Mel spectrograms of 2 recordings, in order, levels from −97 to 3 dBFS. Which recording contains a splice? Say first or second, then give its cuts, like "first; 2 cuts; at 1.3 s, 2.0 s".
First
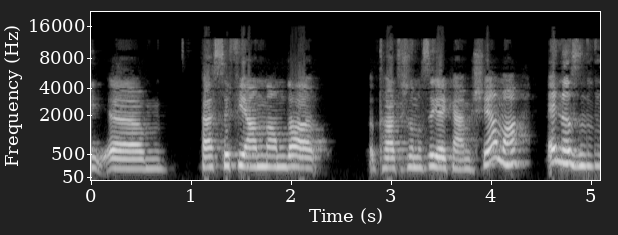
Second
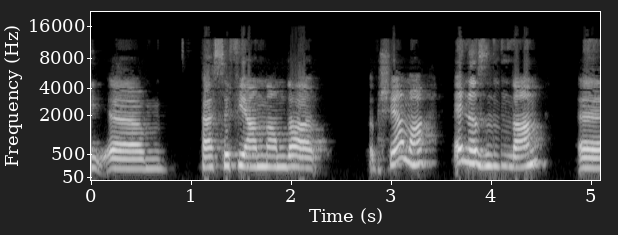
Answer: second; 1 cut; at 2.9 s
